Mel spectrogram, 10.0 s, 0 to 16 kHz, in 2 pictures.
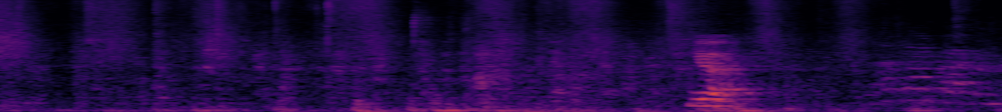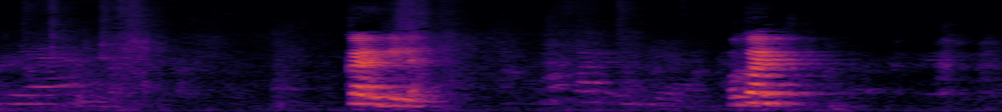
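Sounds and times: dog panting: 0.0s - 6.6s, 7.2s - 10.0s.

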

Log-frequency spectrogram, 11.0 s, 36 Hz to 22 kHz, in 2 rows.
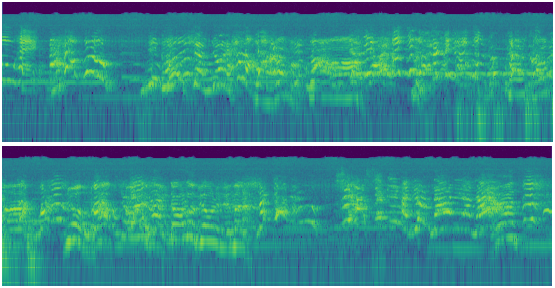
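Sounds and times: people shouting in an argument: 0.4s - 11.0s.

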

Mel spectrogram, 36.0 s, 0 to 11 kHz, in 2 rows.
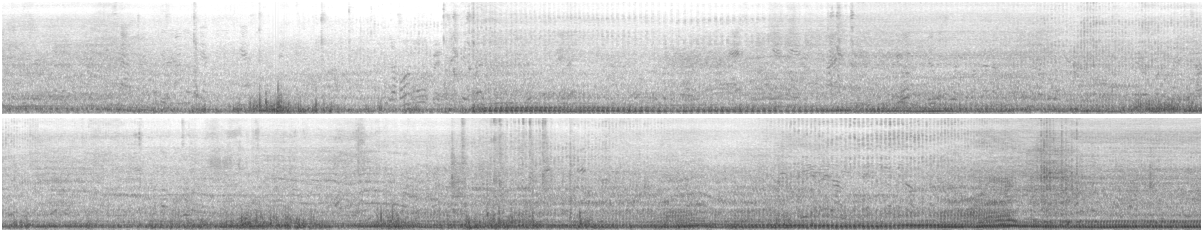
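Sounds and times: motorcycle engine running: 6.7s - 35.9s.

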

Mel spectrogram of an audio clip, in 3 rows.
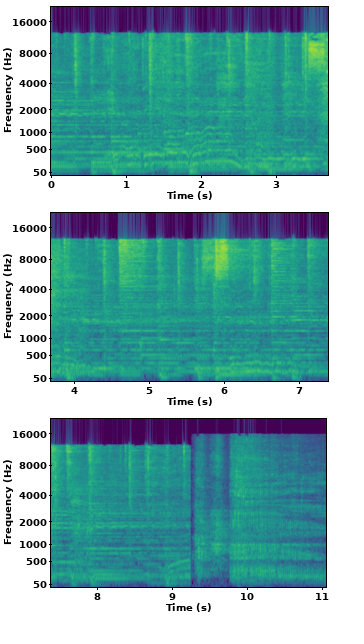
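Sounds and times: song playing: 0.0s - 9.3s
rough roar-like sound effect: 9.8s - 11.0s.

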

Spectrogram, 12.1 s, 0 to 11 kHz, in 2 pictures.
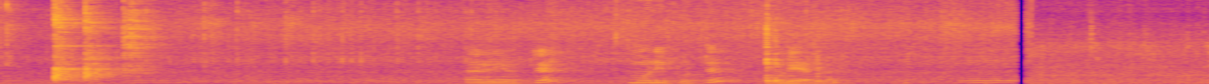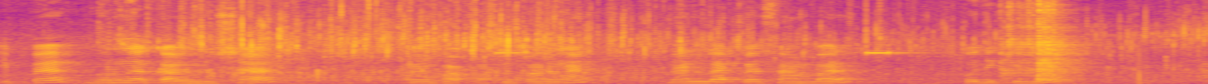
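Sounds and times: kitchenware clinking on pan: 11.0s - 11.5s.

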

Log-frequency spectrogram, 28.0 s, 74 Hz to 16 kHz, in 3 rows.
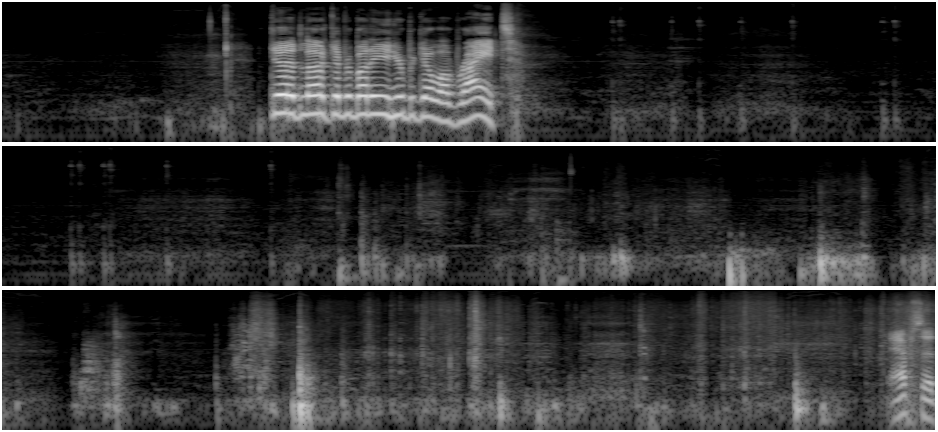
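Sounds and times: plastic wrap crinkling and tearing: 22.2s - 24.0s, 25.0s - 28.0s.

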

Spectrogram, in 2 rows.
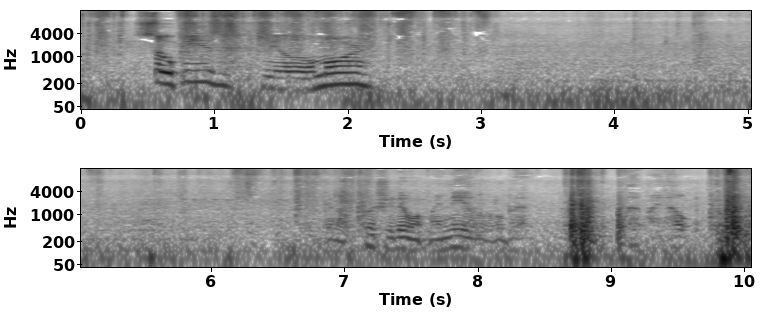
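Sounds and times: tire scuffing over rim: 3.8s - 7.5s.

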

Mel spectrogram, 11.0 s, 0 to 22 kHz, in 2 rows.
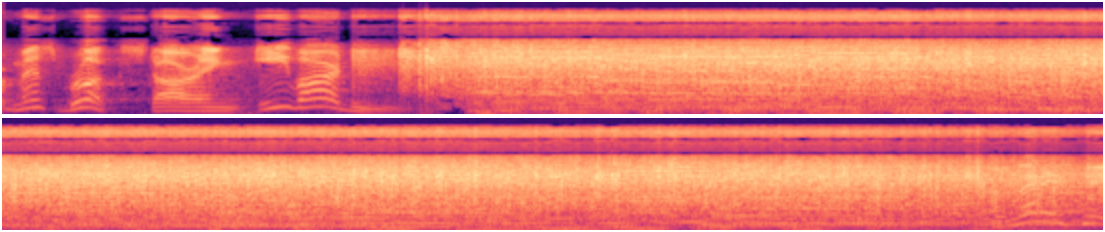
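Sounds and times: theme music: 2.1s - 11.0s.

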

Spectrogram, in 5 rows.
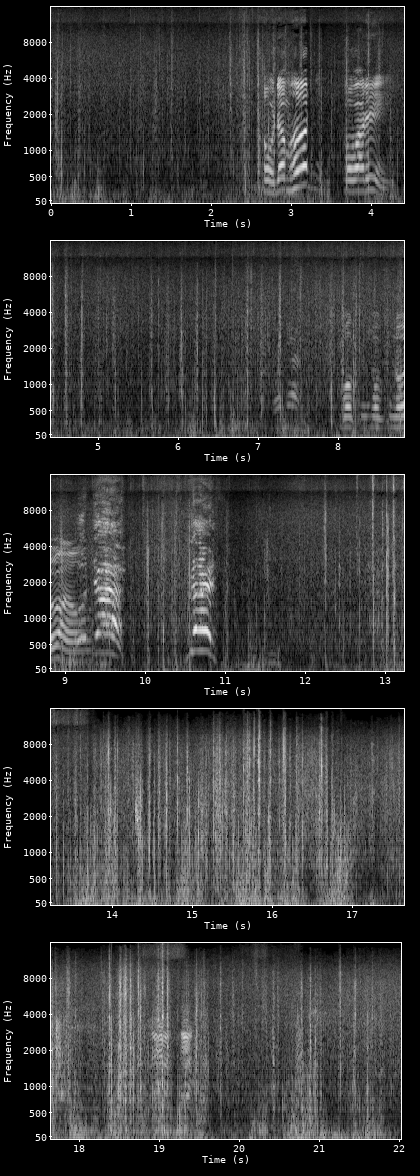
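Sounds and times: kite fabric rustling and clattering: 0.0s - 22.0s
wind buffeting microphone: 0.0s - 22.0s.

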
